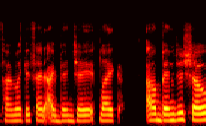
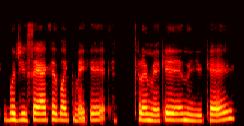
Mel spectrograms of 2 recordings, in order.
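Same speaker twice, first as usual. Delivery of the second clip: usual speaking voice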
